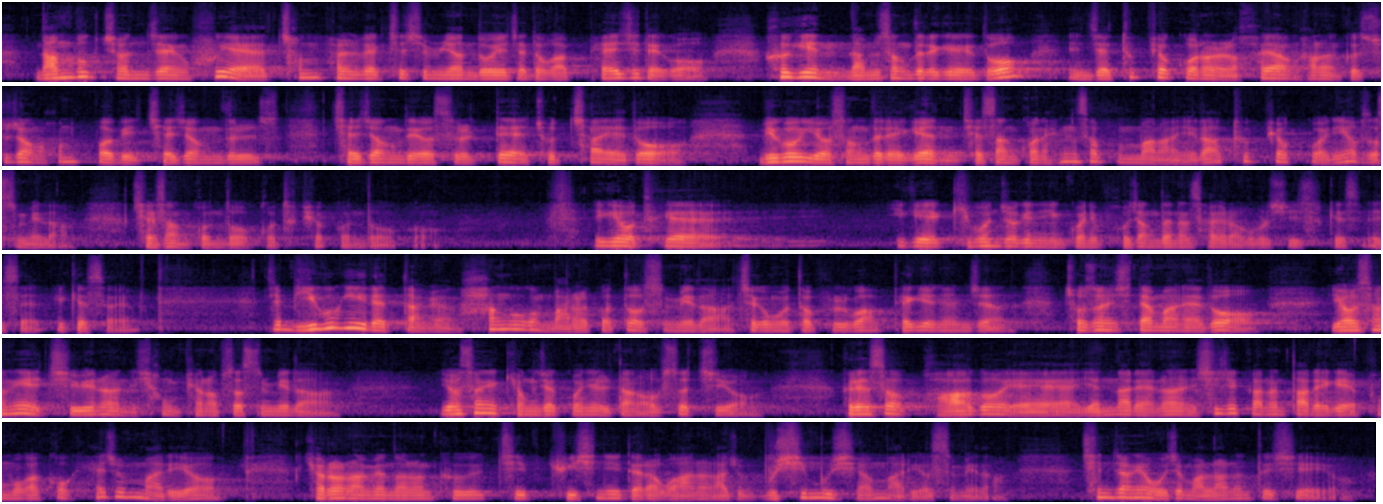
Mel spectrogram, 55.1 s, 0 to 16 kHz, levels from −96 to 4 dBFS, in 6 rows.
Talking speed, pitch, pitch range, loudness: 270 characters per minute, 120 Hz, 110-130 Hz, -29 LUFS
